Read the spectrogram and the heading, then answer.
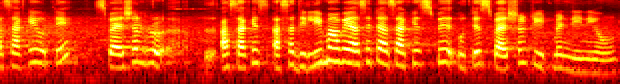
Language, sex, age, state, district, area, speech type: Sindhi, female, 30-45, Delhi, South Delhi, urban, spontaneous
